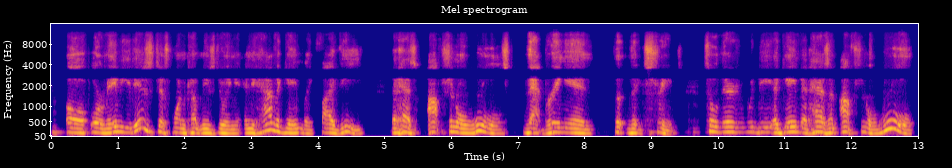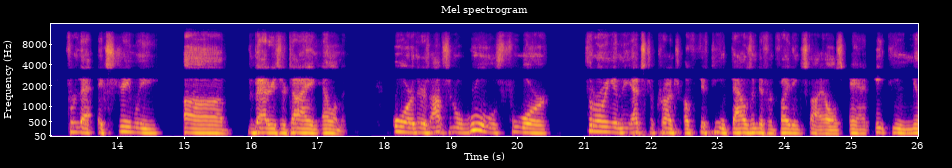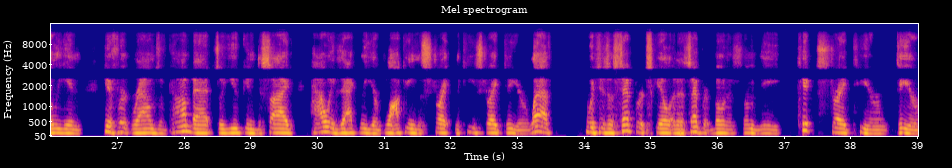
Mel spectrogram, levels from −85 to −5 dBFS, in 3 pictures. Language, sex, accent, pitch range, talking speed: English, male, American, 130-170 Hz, 160 wpm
